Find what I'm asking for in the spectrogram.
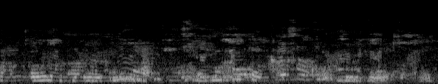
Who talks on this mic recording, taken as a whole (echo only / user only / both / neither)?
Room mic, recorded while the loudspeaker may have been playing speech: echo only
